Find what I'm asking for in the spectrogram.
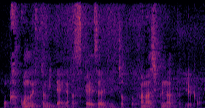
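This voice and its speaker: This low-pitched, rapid-fire voice belongs to a twenty-something man from Kitakyushu, Japan, vlogging casually to camera with speech a bit slurred, as if through a mouthguard. He's indoors in a small, bare apartment room, recorded by a camera a short way off, with roomy echo and faint noise.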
